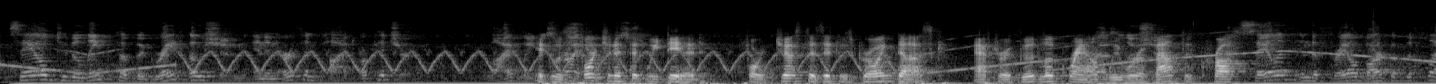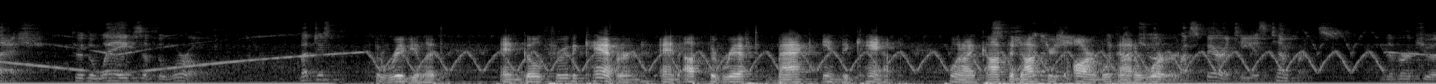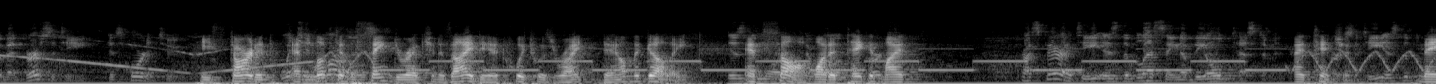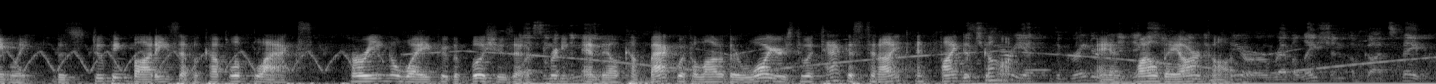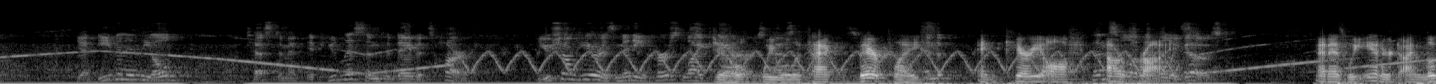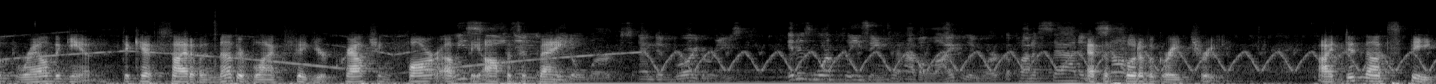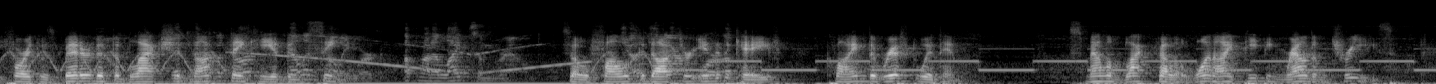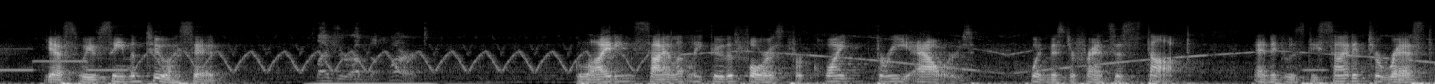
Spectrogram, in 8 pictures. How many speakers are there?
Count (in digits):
2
